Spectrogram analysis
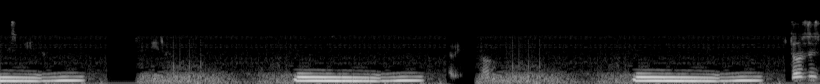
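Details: Auscultation in a lung sounds teaching practice, asthma patient: musical wheezes, predominantly expiratory, heard with rhonchi; expiratory wheeze.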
